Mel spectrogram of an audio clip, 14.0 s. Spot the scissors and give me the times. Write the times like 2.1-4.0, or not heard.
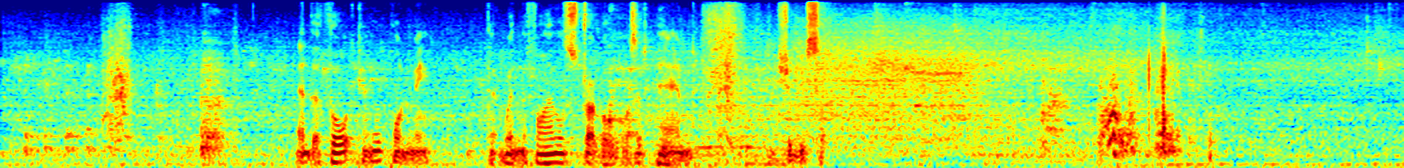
not heard.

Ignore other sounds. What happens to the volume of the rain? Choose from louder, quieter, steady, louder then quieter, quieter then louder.
louder then quieter.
